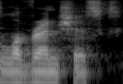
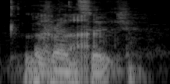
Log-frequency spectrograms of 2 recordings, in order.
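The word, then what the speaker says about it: Lovrencsics: All right, L-O-V. – Yeah. – R-E-N, like the Croatian. C-S-I-C-S. It's pronounced Lovrencic, because there's like a real Hungarian player with that name.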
